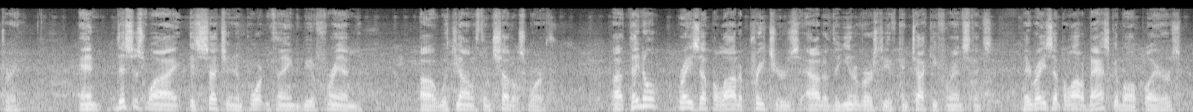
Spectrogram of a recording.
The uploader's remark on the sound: LIVE from the National Religious Broadcasters Convention in Nashville TN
